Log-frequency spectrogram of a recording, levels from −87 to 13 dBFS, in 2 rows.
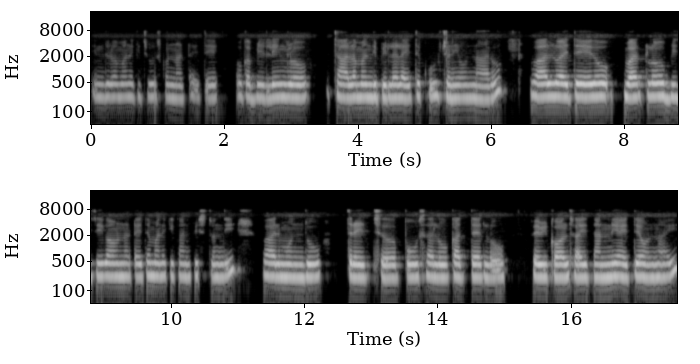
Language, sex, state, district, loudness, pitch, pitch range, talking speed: Telugu, female, Telangana, Karimnagar, -18 LUFS, 220 Hz, 210-225 Hz, 100 wpm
